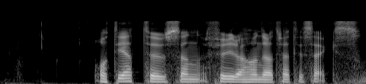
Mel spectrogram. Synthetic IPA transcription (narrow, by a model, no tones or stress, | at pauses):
ɔt̪ːɪɛt̪ʰːʉ̟ːsənfyːɾaɦɵnd̪ɾat̪ʰɾɛt̪ʰːɪsɛ̰ks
